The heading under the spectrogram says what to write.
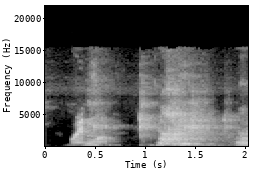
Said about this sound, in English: Alfie, the office dog is being a prick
